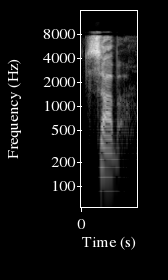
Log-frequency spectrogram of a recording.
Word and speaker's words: Csaba: Csaba, okay. – C is silent. – Okay. Oh, Csaba, okay.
